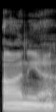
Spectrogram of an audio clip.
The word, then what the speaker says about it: Anya: I really appreciate that hi how are you Anya I print mispronounced your name earlier so it's Anya hi Anya I promise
